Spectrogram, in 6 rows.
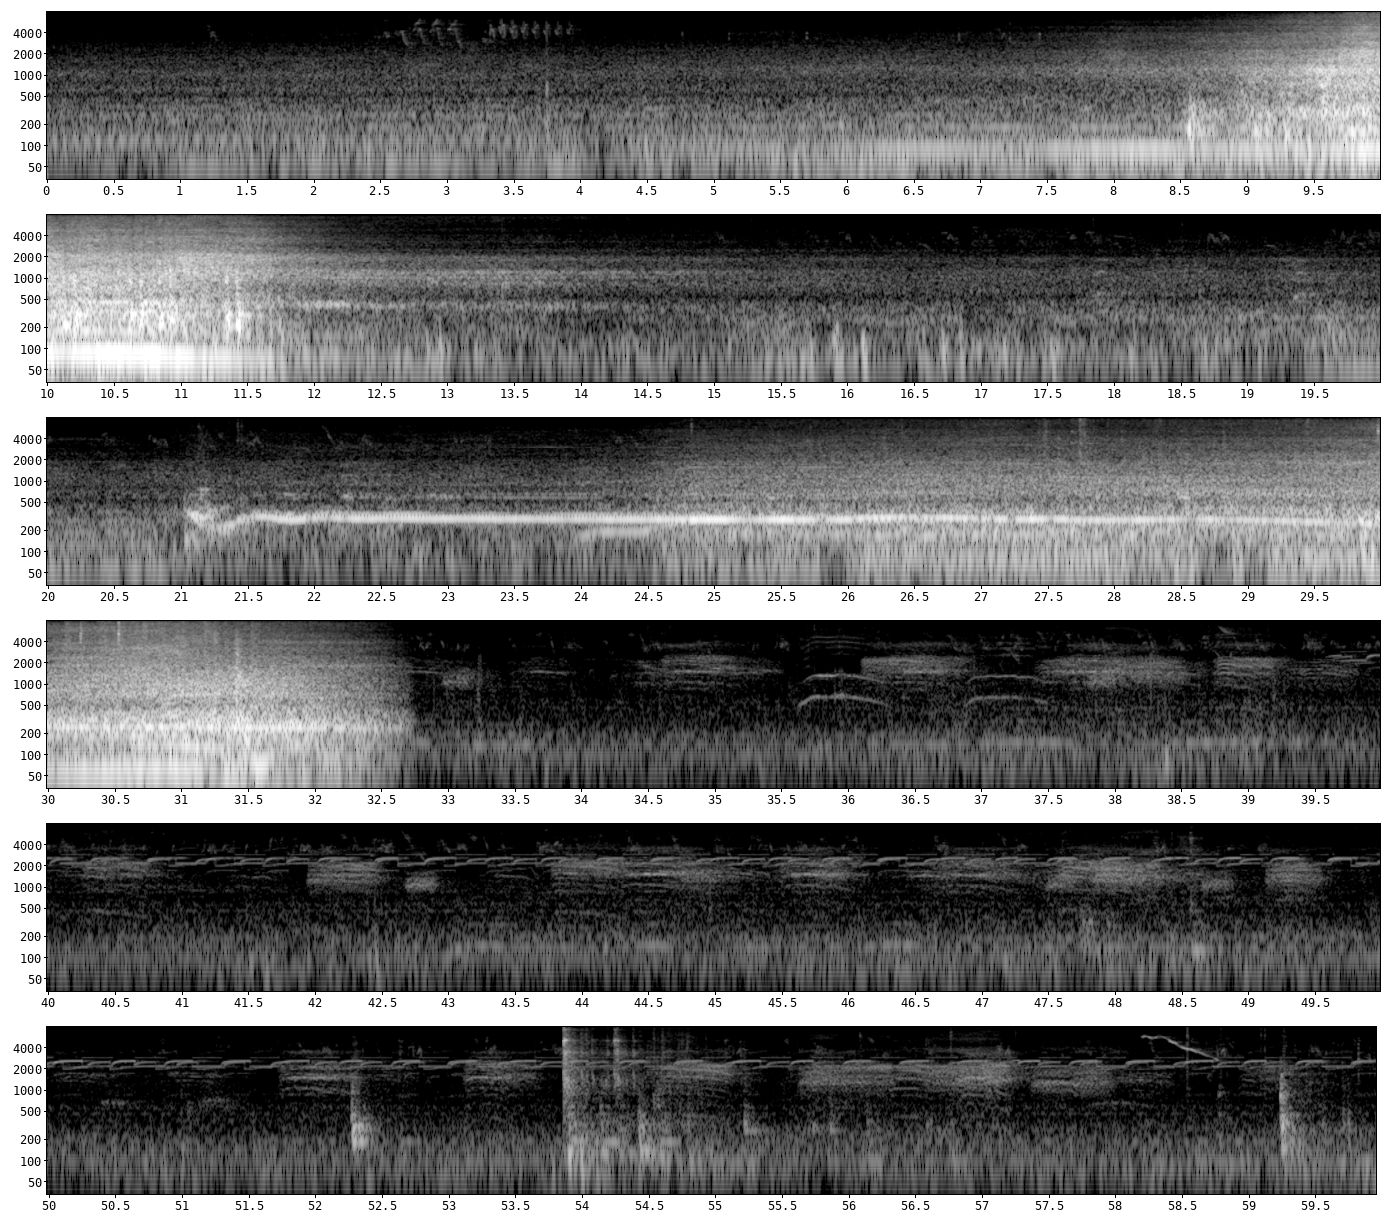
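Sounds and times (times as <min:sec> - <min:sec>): train passing: 0:06.2 - 0:32.8
birds chirping: 0:09.4 - 0:59.9.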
